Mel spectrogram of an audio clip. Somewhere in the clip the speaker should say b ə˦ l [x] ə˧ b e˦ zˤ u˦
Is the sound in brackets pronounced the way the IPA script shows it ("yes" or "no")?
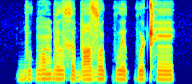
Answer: yes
